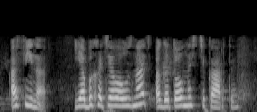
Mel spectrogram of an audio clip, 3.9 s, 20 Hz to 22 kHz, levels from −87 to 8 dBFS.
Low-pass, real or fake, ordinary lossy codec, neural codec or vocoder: 7.2 kHz; real; MP3, 24 kbps; none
